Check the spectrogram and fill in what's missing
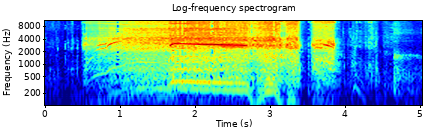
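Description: Cordless screw gun driving screws into a low-budget sheet-metal roof frame, a motor whine that rises in pitch, holds steady, then dips and stops with brief bursts, loud and close with no talk.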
